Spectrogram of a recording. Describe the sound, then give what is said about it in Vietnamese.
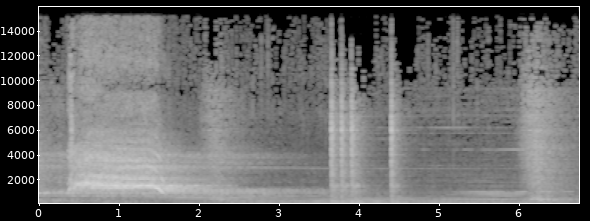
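A girl screaming in terror at night: one sustained, high-pitched scream lasting about a second that wavers and then drops away, followed later by a few louder, noisy bursts. “Trúc hét lên kinh hoàng, tiếng hét như xé toạc màn đêm”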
